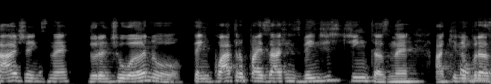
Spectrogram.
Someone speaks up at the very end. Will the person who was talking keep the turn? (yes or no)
yes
